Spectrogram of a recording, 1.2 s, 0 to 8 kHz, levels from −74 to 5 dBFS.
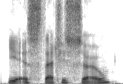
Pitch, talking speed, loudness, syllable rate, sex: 165 Hz, 195 wpm, -17 LUFS, 4.0 syllables/s, female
